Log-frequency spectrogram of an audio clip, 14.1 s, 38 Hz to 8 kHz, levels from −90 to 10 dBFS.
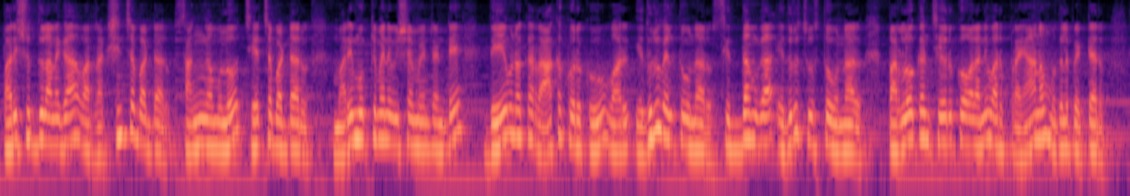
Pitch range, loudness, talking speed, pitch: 140-175 Hz, -19 LUFS, 115 wpm, 155 Hz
